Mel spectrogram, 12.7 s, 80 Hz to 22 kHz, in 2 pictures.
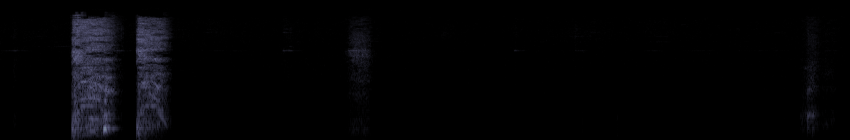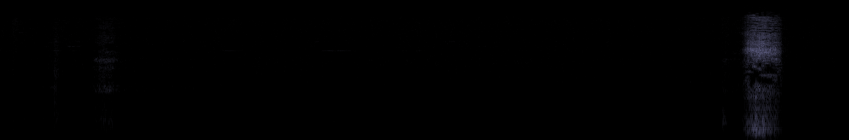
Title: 10 minutes of coughing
